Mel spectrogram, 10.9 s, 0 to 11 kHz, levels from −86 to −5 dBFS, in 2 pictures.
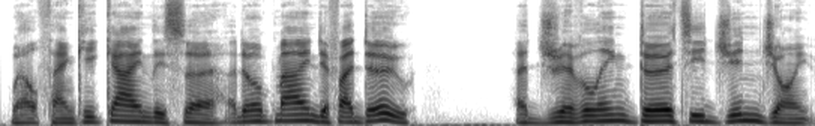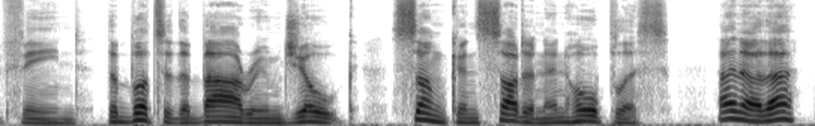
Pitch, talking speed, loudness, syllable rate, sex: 125 Hz, 155 wpm, -18 LUFS, 4.3 syllables/s, male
